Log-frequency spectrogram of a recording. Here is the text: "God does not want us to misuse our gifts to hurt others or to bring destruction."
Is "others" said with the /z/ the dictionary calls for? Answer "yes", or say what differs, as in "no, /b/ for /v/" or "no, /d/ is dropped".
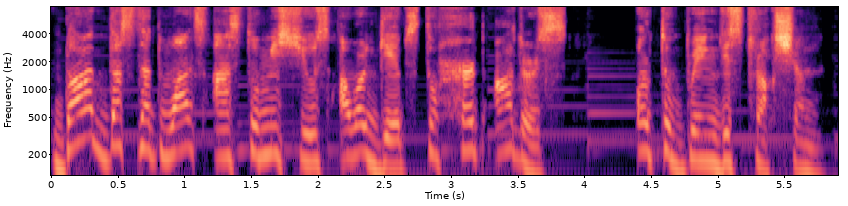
no, /s/ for /z/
